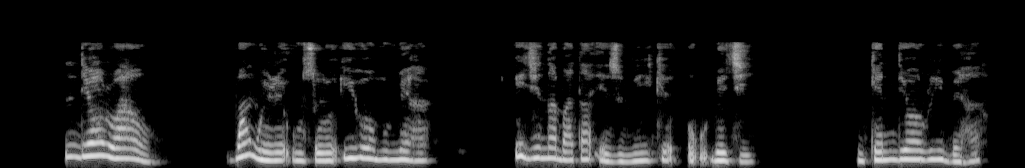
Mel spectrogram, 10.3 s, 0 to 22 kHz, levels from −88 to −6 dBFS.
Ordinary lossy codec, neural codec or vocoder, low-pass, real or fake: none; codec, 16 kHz, 8 kbps, FreqCodec, larger model; none; fake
